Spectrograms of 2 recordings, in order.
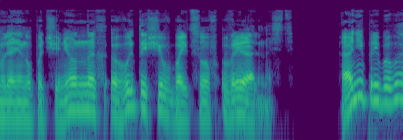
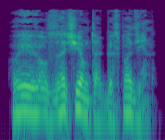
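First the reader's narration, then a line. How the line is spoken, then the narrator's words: Breathless exhale. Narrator (Russian): выдохнул запыхавшийся десятник штабной роты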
